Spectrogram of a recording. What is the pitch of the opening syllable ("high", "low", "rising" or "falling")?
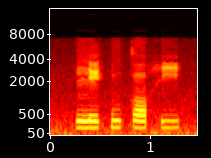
high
